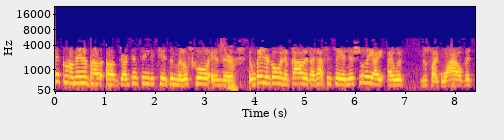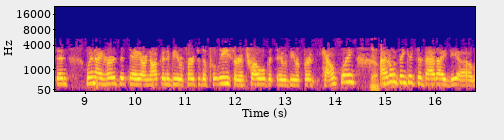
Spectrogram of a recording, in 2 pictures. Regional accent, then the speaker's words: Oklahoma City, Oklahoma, United States; Oklahoma City.

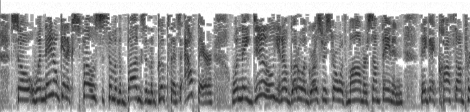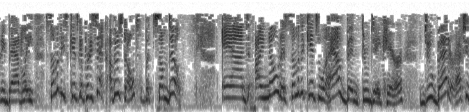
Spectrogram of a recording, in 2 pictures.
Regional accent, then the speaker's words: California, United States; born there; Now, I was born in California. I went to school. Went to UCLA in my senior year, a medical school in California. I love California.

